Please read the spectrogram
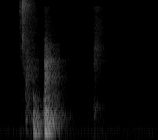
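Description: Quick rustling swishes of a flower stem being handled and pushed into floral foam: two close together early in the first second, then a fainter one about a second and a half in.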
